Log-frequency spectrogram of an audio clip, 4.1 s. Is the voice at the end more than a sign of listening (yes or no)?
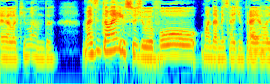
no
